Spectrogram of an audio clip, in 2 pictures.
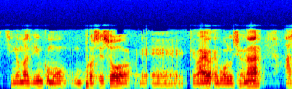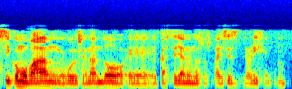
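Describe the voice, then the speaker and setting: A man on a discussion panel, speaking off the cuff in a halting way, searching for words and adding frequent tag questions. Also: lowish voice. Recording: dull, lo-fi event recording.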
